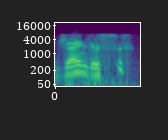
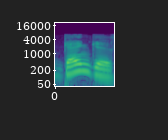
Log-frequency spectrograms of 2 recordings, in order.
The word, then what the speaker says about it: Genghis: don't like the way he say his name Jenis? I always thought it was Genghis. Jangus beneficial among the Mongol Empire or did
